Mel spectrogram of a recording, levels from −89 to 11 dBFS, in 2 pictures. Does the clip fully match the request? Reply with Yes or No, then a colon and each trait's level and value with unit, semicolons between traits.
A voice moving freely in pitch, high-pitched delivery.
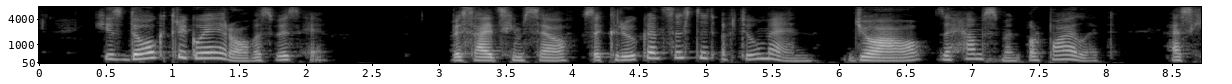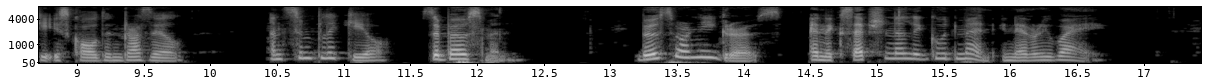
Yes: wide, 7.0 semitones; high, 200 Hz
